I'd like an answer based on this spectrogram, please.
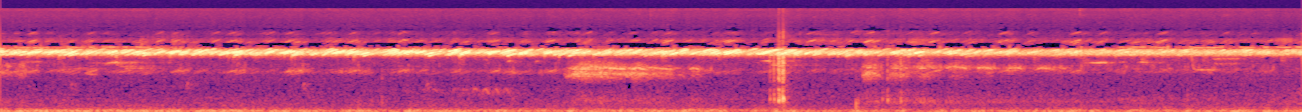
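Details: A dense, even cricket trill sustains a single piercing tone, briefly joined by a lower buzzy call near the middle. A sharp click cuts through at one point and a quiet rumble sits underneath.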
